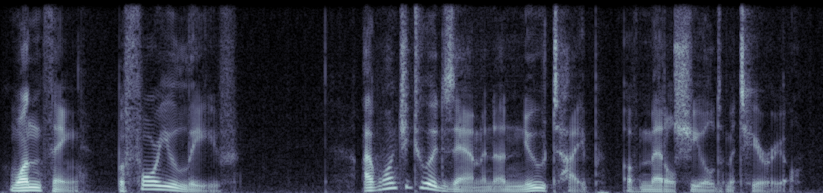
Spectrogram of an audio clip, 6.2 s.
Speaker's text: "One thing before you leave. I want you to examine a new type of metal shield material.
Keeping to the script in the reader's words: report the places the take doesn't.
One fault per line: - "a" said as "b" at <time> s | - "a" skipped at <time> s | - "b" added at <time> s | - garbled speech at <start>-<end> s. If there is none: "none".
none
